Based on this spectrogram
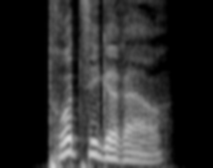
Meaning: inflection of trutzig: 1. strong/mixed nominative masculine singular comparative degree 2. strong genitive/dative feminine singular comparative degree 3. strong genitive plural comparative degree
- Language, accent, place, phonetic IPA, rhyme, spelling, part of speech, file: German, Germany, Berlin, [ˈtʁʊt͡sɪɡəʁɐ], -ʊt͡sɪɡəʁɐ, trutzigerer, adjective, De-trutzigerer.ogg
